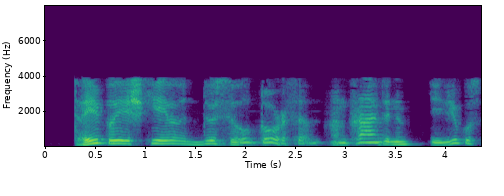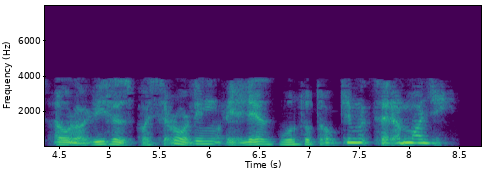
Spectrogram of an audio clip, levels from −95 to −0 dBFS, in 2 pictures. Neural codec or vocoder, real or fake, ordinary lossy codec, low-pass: codec, 16 kHz, 0.5 kbps, FunCodec, trained on LibriTTS, 25 frames a second; fake; AAC, 16 kbps; 7.2 kHz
